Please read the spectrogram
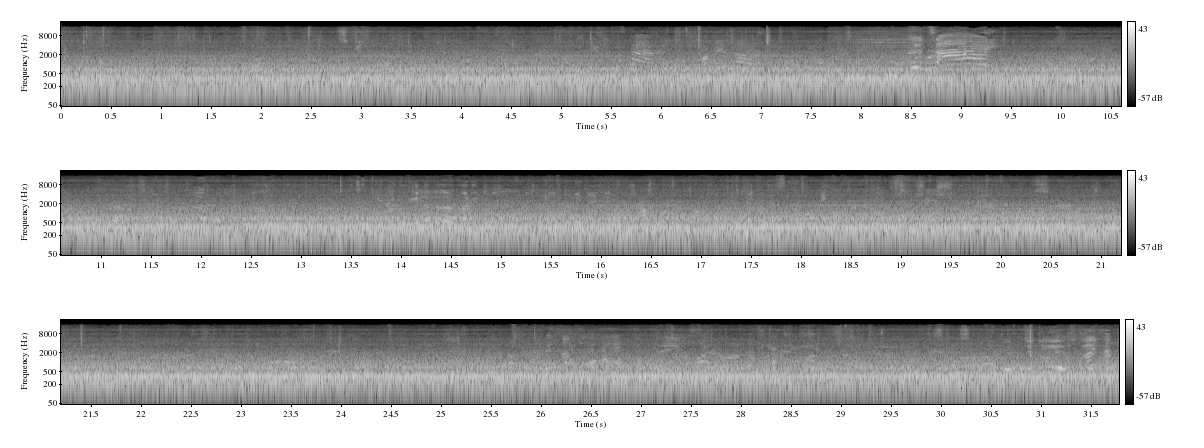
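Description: Airliner cabin noise while taxiing: a steady engine and air-system drone with a constant low hum that does not rise or fall. About nine seconds in, a brief wavering high-pitched sound rises over it.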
